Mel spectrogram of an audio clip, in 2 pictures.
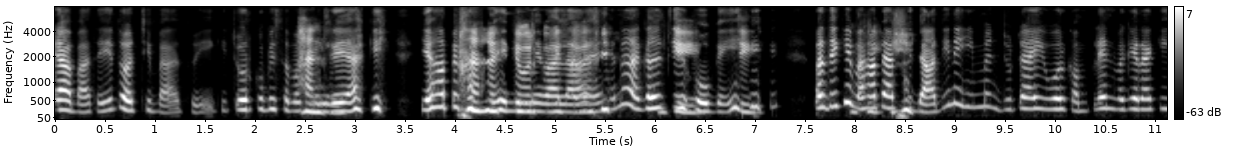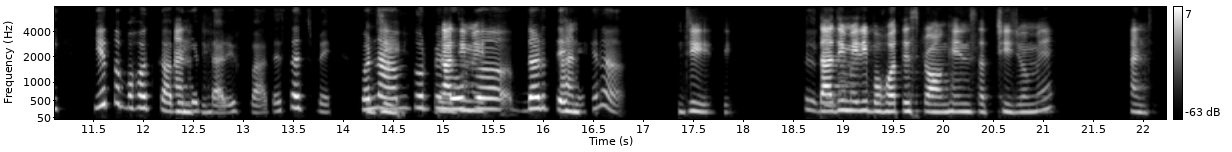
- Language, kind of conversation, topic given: Hindi, podcast, नए लोगों से बातचीत शुरू करने का आपका तरीका क्या है?
- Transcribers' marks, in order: laughing while speaking: "गया कि"; chuckle; laughing while speaking: "चोर को भी समझ"; chuckle; in English: "कंप्लेंट"; in English: "स्ट्राँग"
